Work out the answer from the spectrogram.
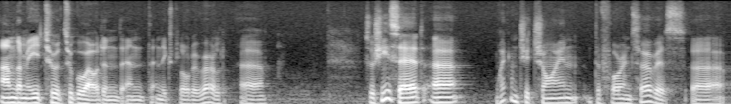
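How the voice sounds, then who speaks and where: A middle-aged man from Austria with an Austrian accent, a native German speaker, telling his life story off the cuff in a halting, reflective way. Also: on the low side. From Austria, Salzburg province. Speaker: interviewee recounting own life. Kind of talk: unscripted personal storytelling.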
